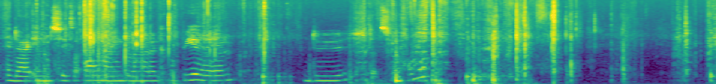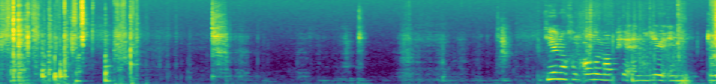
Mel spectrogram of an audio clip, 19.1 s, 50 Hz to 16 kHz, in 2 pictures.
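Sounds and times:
items rustling in a desk drawer: 0.0 - 4.0.

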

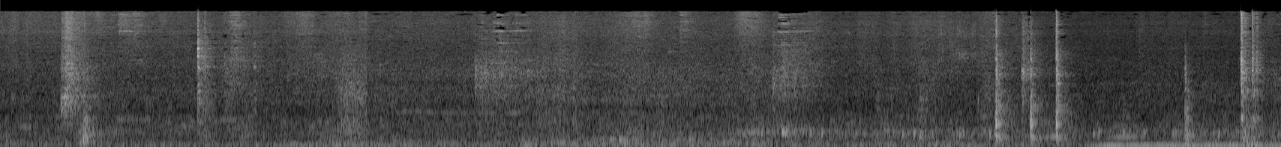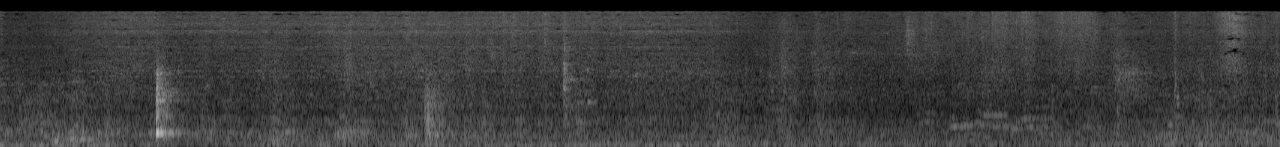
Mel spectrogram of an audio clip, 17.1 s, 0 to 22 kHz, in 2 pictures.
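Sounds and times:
steady background noise: 0.0 - 17.0
metal pots and utensils clinking: 2.4 - 7.3.

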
